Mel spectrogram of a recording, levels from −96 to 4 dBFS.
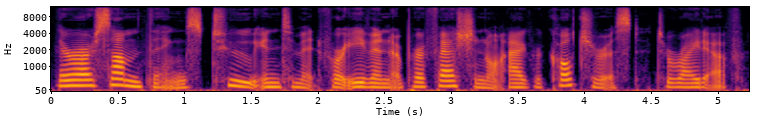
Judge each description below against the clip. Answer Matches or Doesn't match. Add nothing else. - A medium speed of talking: Matches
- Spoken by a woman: Matches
